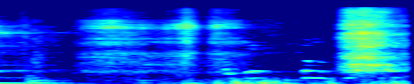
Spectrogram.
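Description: A woman's audible intake of breath near the end of a pause in her speech, over a low steady hum.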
